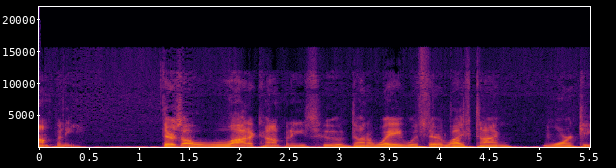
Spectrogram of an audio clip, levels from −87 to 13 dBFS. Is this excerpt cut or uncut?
uncut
